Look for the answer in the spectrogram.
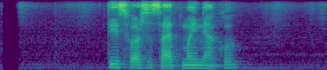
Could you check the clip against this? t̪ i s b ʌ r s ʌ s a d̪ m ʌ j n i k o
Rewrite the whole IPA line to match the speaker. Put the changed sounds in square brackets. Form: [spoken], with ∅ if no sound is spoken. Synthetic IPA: t̪ i s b ʌ r s ʌ s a [t̪] m ʌ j n [a] k o

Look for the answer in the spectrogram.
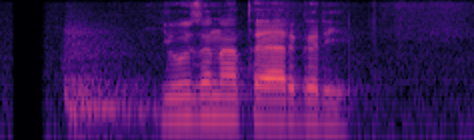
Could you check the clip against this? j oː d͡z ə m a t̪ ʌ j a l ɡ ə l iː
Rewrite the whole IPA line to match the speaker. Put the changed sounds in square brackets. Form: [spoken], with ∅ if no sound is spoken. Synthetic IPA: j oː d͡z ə [n] a t̪ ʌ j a [ɾ] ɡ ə [ɾ] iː

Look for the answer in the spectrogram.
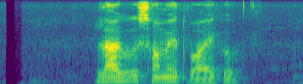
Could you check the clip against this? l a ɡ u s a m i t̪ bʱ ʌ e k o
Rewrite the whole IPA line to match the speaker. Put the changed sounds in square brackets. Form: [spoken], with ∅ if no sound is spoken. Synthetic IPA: l a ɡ u s [ʌ] m [e] t̪ bʱ ʌ e k o

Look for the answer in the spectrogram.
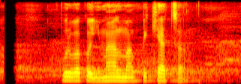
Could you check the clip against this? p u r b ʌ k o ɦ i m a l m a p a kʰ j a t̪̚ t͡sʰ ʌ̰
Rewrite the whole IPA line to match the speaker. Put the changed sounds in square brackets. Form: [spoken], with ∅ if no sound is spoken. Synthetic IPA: p u r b ʌ k o ɦ i m a l m a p [i] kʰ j a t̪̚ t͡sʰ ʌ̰

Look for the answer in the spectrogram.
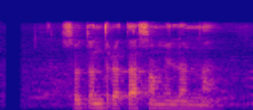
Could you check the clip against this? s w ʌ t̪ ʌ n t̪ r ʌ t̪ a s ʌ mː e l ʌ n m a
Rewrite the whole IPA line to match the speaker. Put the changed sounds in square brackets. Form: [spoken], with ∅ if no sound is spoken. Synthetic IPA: s w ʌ t̪ ʌ n t̪ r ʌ t̪ a s ʌ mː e l ʌ n m a

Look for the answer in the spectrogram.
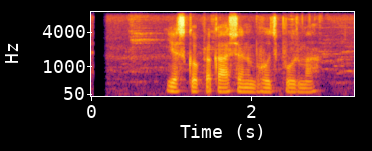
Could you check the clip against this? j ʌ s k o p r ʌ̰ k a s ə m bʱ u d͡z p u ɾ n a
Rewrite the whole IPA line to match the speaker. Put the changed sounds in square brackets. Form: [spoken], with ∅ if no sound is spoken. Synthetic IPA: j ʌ s k o p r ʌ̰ k a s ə [n] bʱ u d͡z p u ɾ [m] a

